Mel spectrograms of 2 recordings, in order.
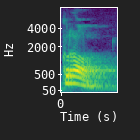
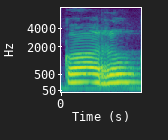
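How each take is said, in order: First: क्र said as one blended syllable "kra"; "kra", no vowel between k and r in क्र; joined consonants. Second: कर said as two sounds, "ka" then "ra"; "ka-ra", the two letters of कर kept apart; separate sounds. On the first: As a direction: run k straight into r in क्र. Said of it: "र हमें साथ में बोलना है". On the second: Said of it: "कर नहीं बोल रहे हैं". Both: Shown as a demonstration.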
